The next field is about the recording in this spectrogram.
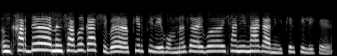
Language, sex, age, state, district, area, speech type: Bodo, female, 30-45, Assam, Baksa, rural, conversation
